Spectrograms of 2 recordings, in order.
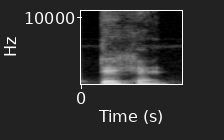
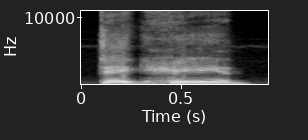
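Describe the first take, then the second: First: Short British-accented "Dickhead". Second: Louder "Dickhead" in another accent, second vowel stretched to "hee-ud"; different accent. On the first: Streamer showing how he hears the insult, British accent. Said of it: "I hear it in a British accent". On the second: Streamer joking how other accents say it, exaggerated different accent. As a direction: put on a non-British accent for "Dickhead", drawn into "heed". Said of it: "different accents gonna be like". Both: Shown as a demonstration.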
